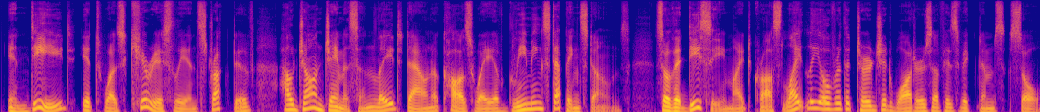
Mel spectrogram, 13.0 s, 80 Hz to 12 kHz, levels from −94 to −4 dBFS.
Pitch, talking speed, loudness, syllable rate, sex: 125 Hz, 140 wpm, -21 LUFS, 4.1 syllables/s, male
